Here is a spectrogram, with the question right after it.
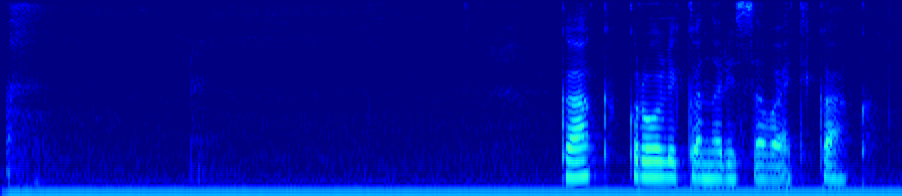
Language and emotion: Russian, neutral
